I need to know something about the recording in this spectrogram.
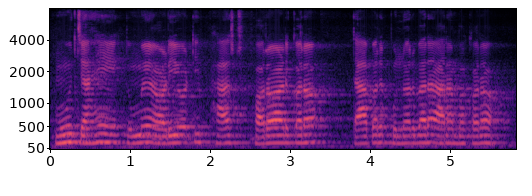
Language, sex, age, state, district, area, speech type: Odia, male, 18-30, Odisha, Khordha, rural, read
